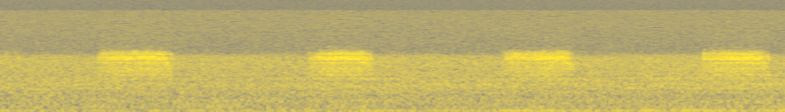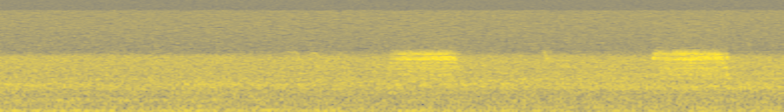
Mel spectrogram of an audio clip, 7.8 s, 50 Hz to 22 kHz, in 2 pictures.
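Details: Owl nest at 4:21 AM, 24 February 2016, with a mouse being delivered and fed; six clipped, breathy rasping calls repeated about once a second, pausing briefly before the last two, over low steady hum.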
